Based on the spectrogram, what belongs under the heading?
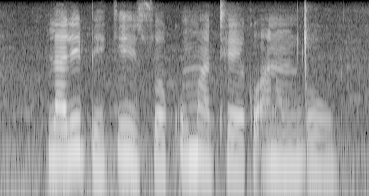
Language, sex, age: Xhosa, female, 23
